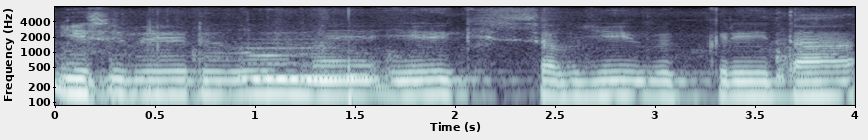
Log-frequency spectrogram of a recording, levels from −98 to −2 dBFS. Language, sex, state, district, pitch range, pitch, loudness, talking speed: Hindi, male, Bihar, Samastipur, 135-140 Hz, 135 Hz, -16 LUFS, 105 wpm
